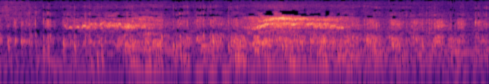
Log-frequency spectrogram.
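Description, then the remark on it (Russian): Horses whinny loudly and repeatedly over a dense rumble of hooves as a frightened carriage team bolts off the road; the sound is continuous and busy for the whole stretch. “Кучер слетел с своего места, офицер почти вслед за ним, и кони скоро скрылись из глаз.”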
